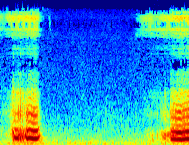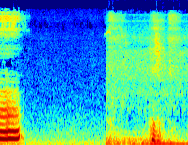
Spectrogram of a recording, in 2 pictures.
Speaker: are some cute dogs snoring.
